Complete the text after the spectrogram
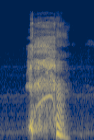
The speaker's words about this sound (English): I want to back up there because I was coughing pretty good.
